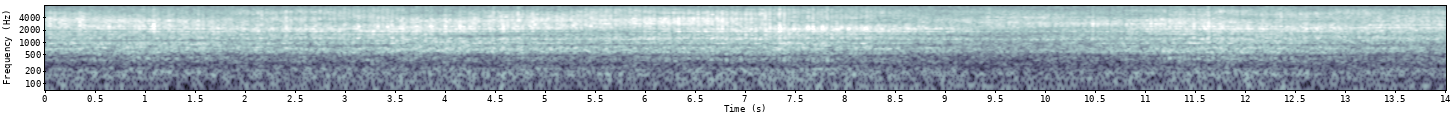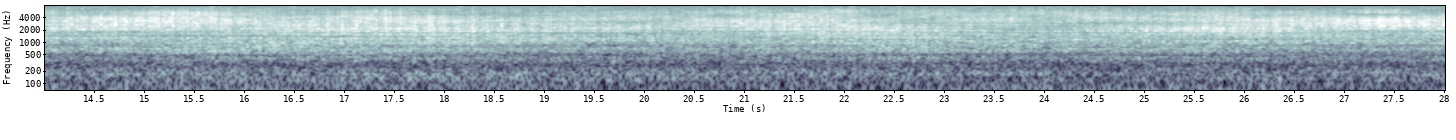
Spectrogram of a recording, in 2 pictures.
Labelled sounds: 16.3	16.6	vessel noise, 2.5 to 4.4 kHz
27.0	27.3	vessel noise, 5.6 to 5.7 kHz

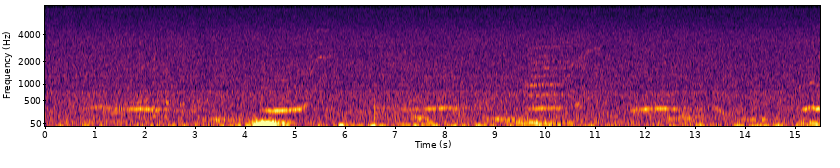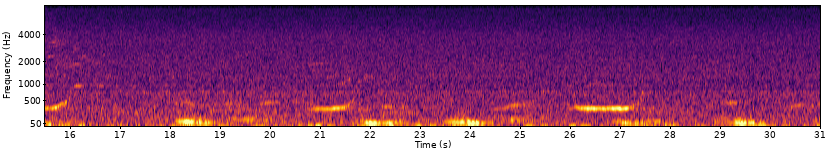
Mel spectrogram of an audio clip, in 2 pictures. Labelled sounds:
5.4	5.8	humpback whale, 2.0 to 4.6 kHz
9.6	9.9	humpback whale, 0.90 to 1.1 kHz

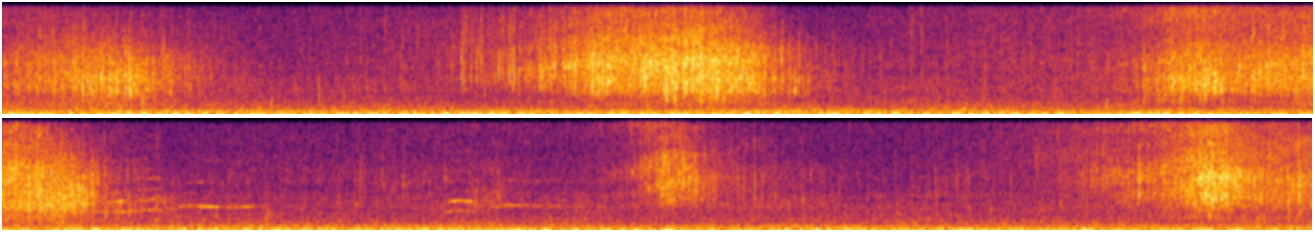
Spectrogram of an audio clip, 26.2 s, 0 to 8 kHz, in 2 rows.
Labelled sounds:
14.2	15.7	killer whale, Bigg's (transient), Gulf of Alaska transient, 1.2 to 3.8 kHz
17.5	18.8	killer whale, Bigg's (transient), Gulf of Alaska transient, 1.1 to 2.9 kHz

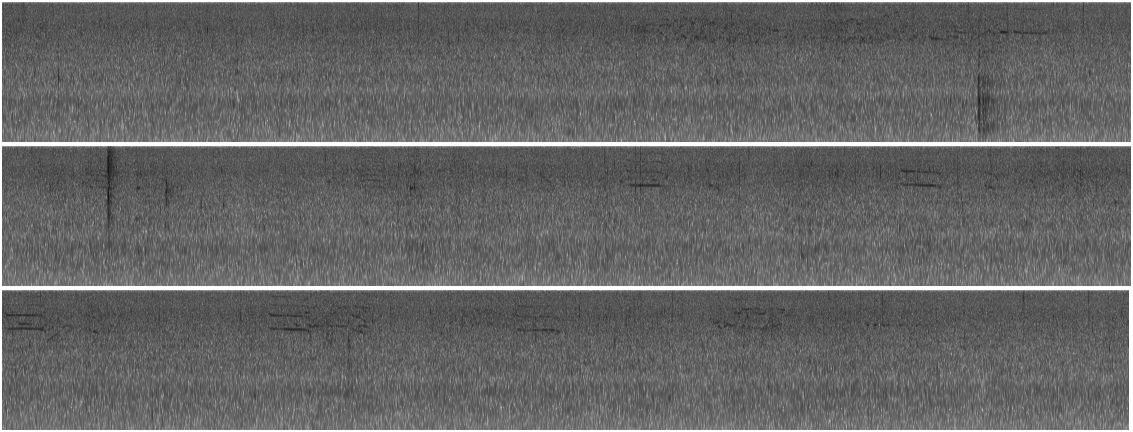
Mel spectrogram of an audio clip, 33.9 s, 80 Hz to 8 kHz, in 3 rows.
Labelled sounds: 10.1	10.5	Pacific white-sided dolphin, 4.0 to 6.9 kHz
17.5	17.9	Pacific white-sided dolphin, 3.3 to 7.0 kHz
20.3	20.7	Pacific white-sided dolphin, 3.2 to 4.8 kHz
22.6	23.1	Pacific white-sided dolphin, 3.2 to 4.7 kHz
25.2	25.7	Pacific white-sided dolphin, 3.1 to 5.9 kHz
27.7	28.2	Pacific white-sided dolphin, 3.2 to 4.7 kHz

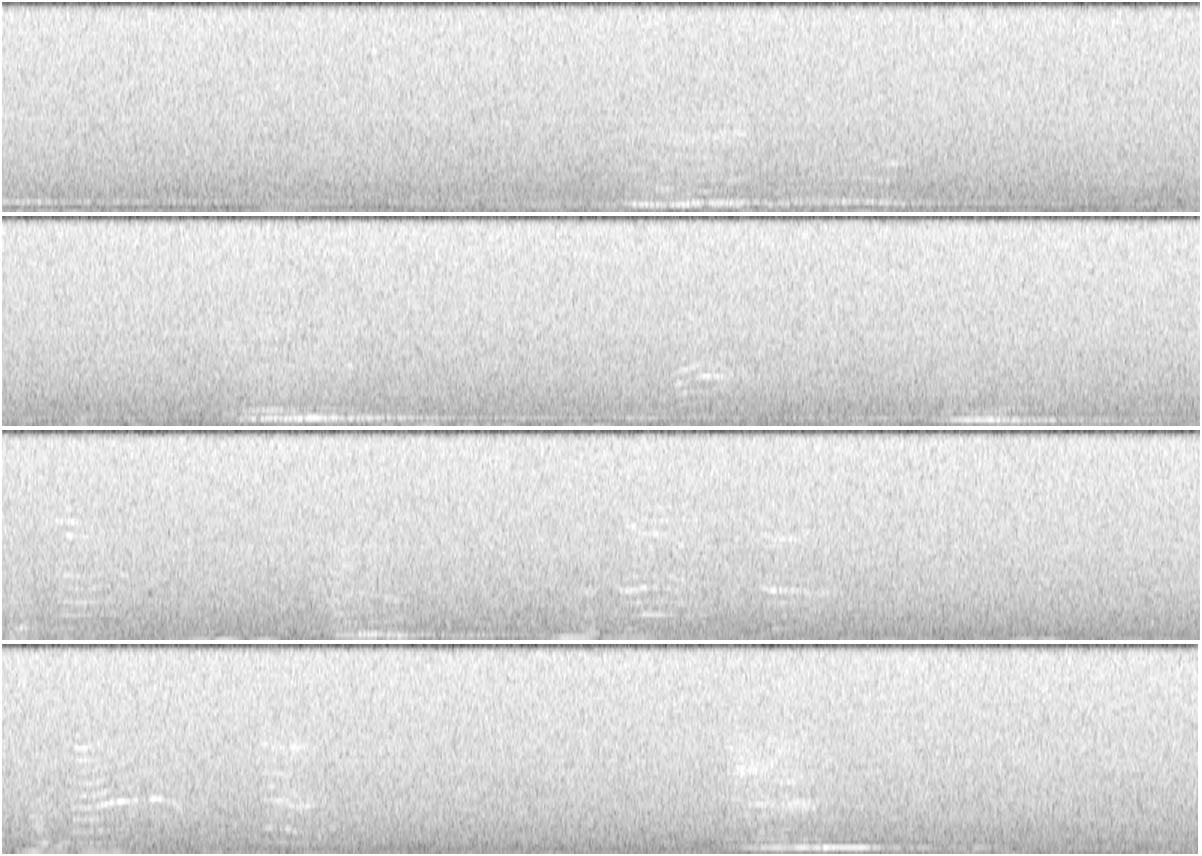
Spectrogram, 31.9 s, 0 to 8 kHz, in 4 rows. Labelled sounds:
12.6	12.9	humpback whale, 1.8 to 2.0 kHz
16.4	16.6	humpback whale, 1.4 to 1.5 kHz
20.1	21.4	humpback whale, 0.96 to 4.0 kHz
24.6	24.9	humpback whale, 1.8 to 2.1 kHz
29.1	29.4	humpback whale, 1.7 to 2.1 kHz

